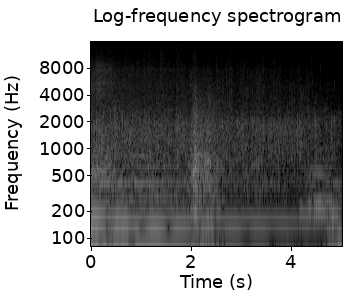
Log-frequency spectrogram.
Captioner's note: applause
